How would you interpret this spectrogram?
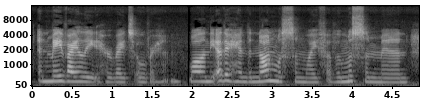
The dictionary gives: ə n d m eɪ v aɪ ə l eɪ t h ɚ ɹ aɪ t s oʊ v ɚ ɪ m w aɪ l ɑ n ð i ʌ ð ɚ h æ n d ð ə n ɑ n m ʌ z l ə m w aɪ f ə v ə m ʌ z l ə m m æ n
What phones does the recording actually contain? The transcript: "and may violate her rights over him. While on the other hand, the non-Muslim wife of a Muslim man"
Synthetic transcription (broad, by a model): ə n m eɪ v aɪ ə l eɪ t h ɚ ɹ aɪ t s oʊ v ɚ ɪ m w aɪ l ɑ n ð i ʌ ð ɚ h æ n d ð ə n ɑ n m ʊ s l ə m w aɪ f ə v ə m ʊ s l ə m m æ n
